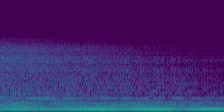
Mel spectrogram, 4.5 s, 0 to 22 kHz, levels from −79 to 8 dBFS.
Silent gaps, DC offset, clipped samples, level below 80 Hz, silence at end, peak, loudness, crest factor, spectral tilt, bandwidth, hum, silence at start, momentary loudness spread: none; under 0.1%; under 0.1%; -68 dBFS; 0 s; -24 dBFS; -36 LUFS; 10 dB; -9 dB/octave; 5.8 kHz; none; 0 s; 5 LU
